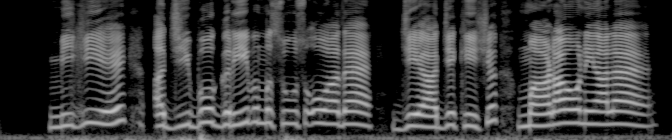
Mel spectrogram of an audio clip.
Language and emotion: Dogri, fearful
